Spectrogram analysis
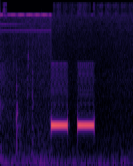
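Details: Lifepak CR Plus AED opened during a routine inspection demonstration: two steady, clear electronic beeps in a quiet room as the device powers on, confirming the speaker works.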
